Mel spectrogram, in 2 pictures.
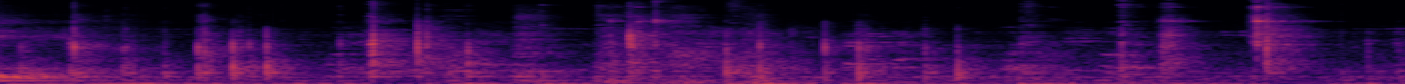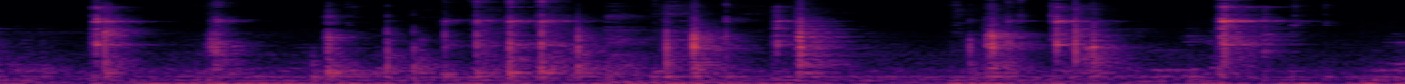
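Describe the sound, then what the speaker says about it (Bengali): A spoon clinks and scrapes against a bowl while mixing ground fennel and spices into sour yogurt, giving repeated irregular taps over a steady low kitchen hum. "সব মশলা দইয়ের মধ্যে ভালো করে মিশিয়ে নিচ্ছি।"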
